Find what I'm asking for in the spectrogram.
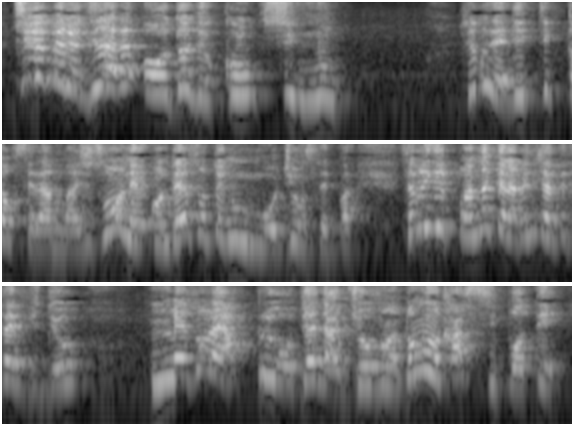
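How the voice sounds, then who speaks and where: A woman's voice: sits high, very animated, fast talker. A woman ranting on a live stream, scolding and mocking her audience with frequent laughs.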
